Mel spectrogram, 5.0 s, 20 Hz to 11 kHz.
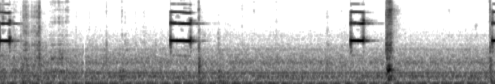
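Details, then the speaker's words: Birch receipt printer with lid shut and paper loaded; high quarter-second beeps repeat about every two seconds; paper sensor faulty, fix is replacing thermal head. "so between the paper center is faulty as you can see the paper center is 40."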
